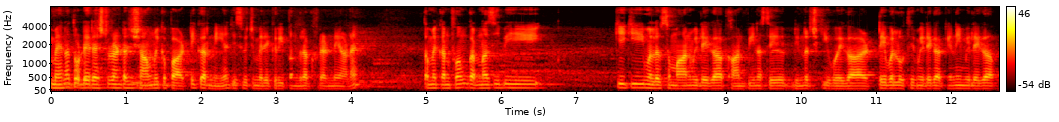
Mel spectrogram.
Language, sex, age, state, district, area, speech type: Punjabi, male, 45-60, Punjab, Patiala, urban, spontaneous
